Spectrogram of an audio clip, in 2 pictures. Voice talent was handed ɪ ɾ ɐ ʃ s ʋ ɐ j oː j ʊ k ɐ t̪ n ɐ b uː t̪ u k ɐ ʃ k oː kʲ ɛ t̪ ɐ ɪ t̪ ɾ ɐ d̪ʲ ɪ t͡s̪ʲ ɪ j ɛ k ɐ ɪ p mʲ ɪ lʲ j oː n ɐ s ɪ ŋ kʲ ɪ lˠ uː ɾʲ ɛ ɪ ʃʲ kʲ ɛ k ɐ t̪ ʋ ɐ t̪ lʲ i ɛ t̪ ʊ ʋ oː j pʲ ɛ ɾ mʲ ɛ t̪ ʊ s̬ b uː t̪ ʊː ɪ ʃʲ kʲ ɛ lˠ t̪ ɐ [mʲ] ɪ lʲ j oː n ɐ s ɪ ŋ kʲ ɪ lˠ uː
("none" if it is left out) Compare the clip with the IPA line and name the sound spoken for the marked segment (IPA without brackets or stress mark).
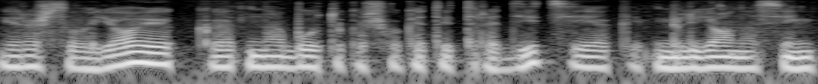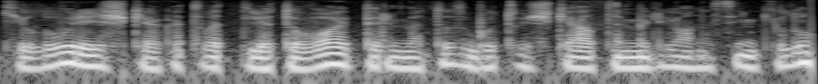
mʲ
